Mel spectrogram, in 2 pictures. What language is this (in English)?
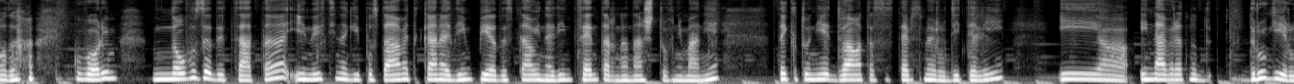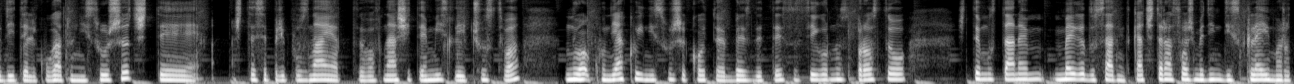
Bulgarian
